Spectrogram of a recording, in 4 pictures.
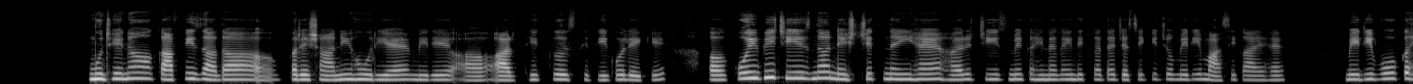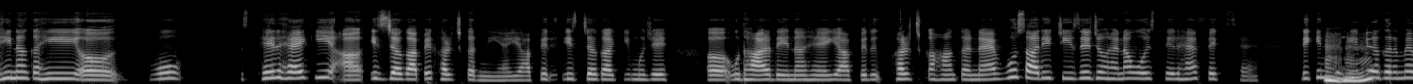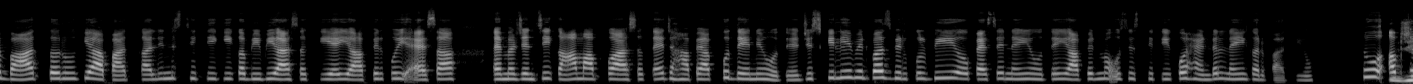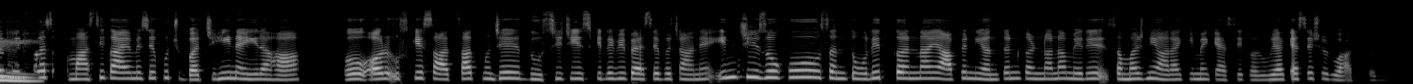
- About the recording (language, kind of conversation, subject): Hindi, advice, आर्थिक अनिश्चितता में अनपेक्षित पैसों के झटकों से कैसे निपटूँ?
- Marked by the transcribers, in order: in English: "फ़िक्स"; in English: "इमरजेंसी"; in English: "हैंडल"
